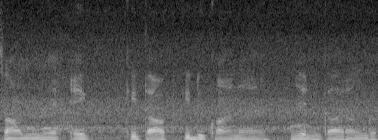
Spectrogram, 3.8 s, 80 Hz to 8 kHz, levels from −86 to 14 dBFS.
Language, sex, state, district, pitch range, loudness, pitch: Hindi, male, Chhattisgarh, Raipur, 105-115 Hz, -18 LUFS, 110 Hz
